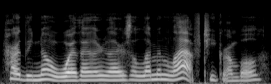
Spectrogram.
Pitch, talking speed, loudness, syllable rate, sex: 205 Hz, 220 wpm, -18 LUFS, 5.8 syllables/s, female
